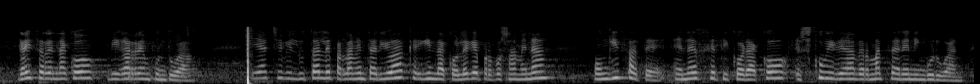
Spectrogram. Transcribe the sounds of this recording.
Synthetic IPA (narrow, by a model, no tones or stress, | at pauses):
ɡajserend̪ako̞biɣ̞are̞mpunt̪ua | e̞at͡ʃe̞βild̪ut̪ald̪eparlame̞nt̪aɾio̞ake̞ɣind̪ako̞le̞ɣ̞e̞pɾo̞po̞same̞na | o̞ŋɡisat̪e̞ːne̞ɾɣe̞t̪iko̞ɾako̞e̞skuβ̞iðe̞aβe̞ɾmat͡se̞aɾe̞niŋɡuɾuan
